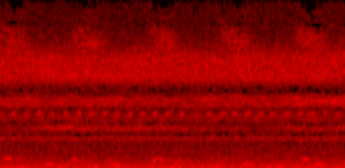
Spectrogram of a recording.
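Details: Summer-night insect chorus of crickets in a rural forest, an even high-pitched shimmering drone, with scattered soft brief notes in a lower register popping up every half second to second.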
